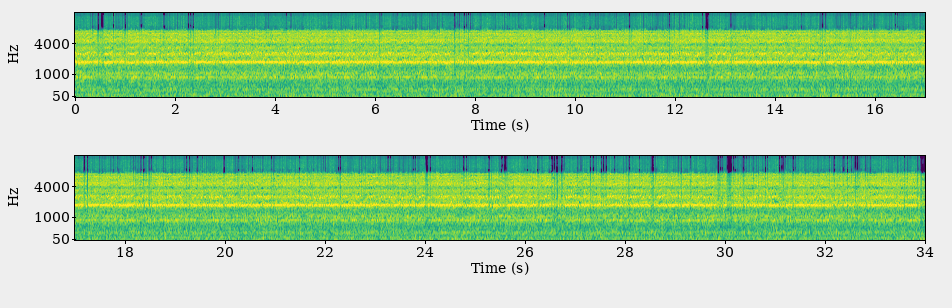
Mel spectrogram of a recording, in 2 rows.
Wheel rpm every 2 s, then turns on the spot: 240, 230, 230, 230, 230, 240, 230, 240, 230, 230, 230, 230, 230, 230, 230, 230, 230.
none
